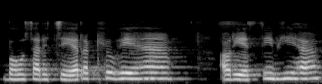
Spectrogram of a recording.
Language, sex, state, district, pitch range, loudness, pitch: Hindi, female, Bihar, West Champaran, 230-270 Hz, -16 LUFS, 265 Hz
